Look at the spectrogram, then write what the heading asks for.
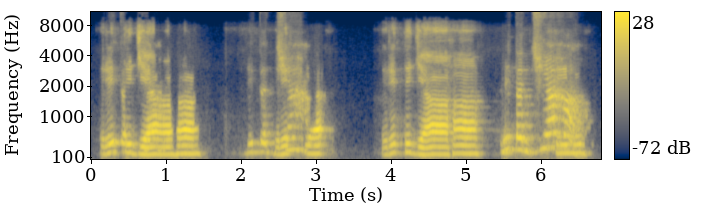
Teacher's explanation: ज में थोड़ा य की भी आवाज आती है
